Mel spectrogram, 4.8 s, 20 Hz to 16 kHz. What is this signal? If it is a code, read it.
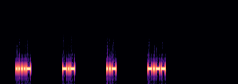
Morse code, heard as a keyed tone, about 44 wpm, spaced as for 12 wpm, 700 Hz. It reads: 4KUY
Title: USA Call Signs - 8x Character Spacing - 45wpm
